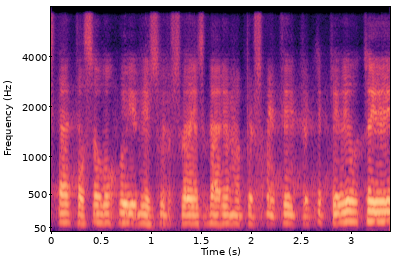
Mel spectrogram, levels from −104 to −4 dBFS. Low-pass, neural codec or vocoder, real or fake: 7.2 kHz; codec, 16 kHz, 0.5 kbps, FreqCodec, smaller model; fake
